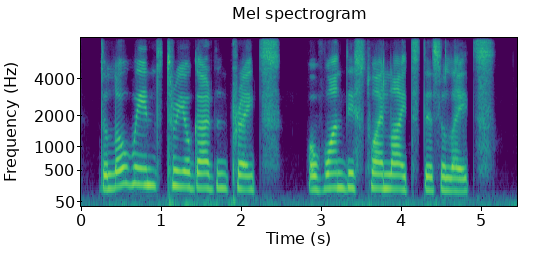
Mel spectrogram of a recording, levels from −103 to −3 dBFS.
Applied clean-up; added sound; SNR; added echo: neural diffusion model UNIVERSE++.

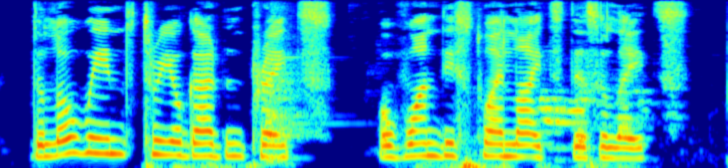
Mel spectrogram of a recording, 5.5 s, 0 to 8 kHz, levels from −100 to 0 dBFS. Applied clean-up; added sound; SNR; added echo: classical method Wiener filter.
